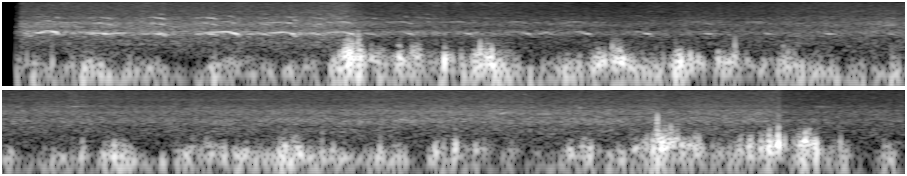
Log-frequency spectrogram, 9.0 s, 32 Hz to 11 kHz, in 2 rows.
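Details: Razorbill on 10 April 2020: deep, guttural grunts and growls repeat in quick bursts over a low rumble of wind or surf, with a faint wavering whistle early on.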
